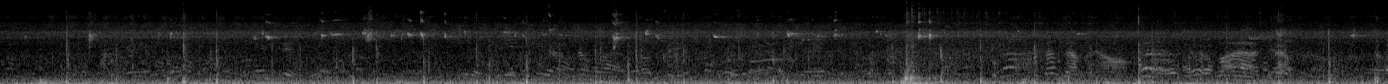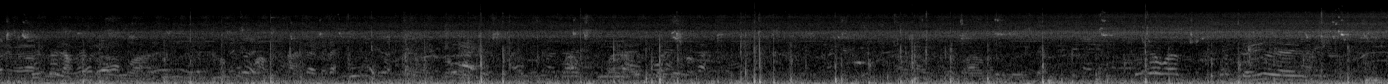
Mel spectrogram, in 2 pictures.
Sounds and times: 0.3s play basketball 27.7s
8.8s Cicada 14.4s
20.6s Cicada 27.7s

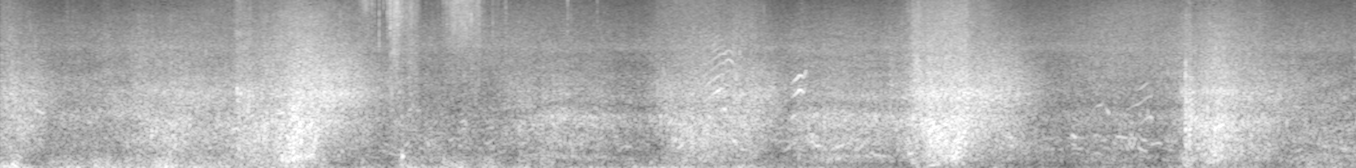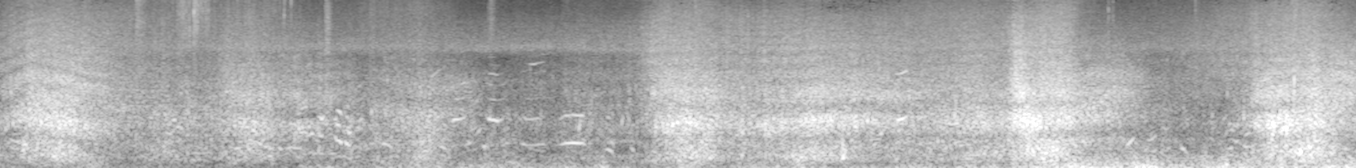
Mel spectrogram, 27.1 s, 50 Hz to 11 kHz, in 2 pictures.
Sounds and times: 0.0s walking to the sea shore 27.1s
0.0s waves 27.1s
3.0s stones 5.8s
3.1s people 27.1s
14.9s stones 16.5s

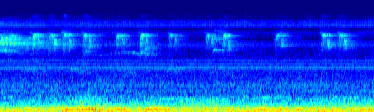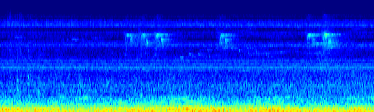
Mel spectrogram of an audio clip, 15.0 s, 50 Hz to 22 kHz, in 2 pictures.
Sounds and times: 5.5s Birds 14.8s

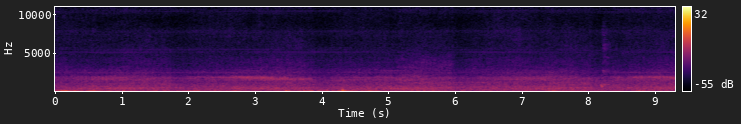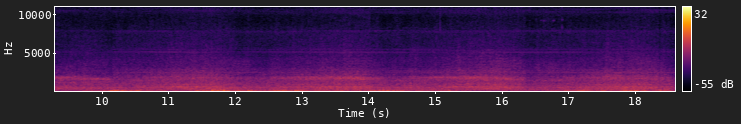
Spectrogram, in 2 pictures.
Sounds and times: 0.0s Wind Machine 18.6s

